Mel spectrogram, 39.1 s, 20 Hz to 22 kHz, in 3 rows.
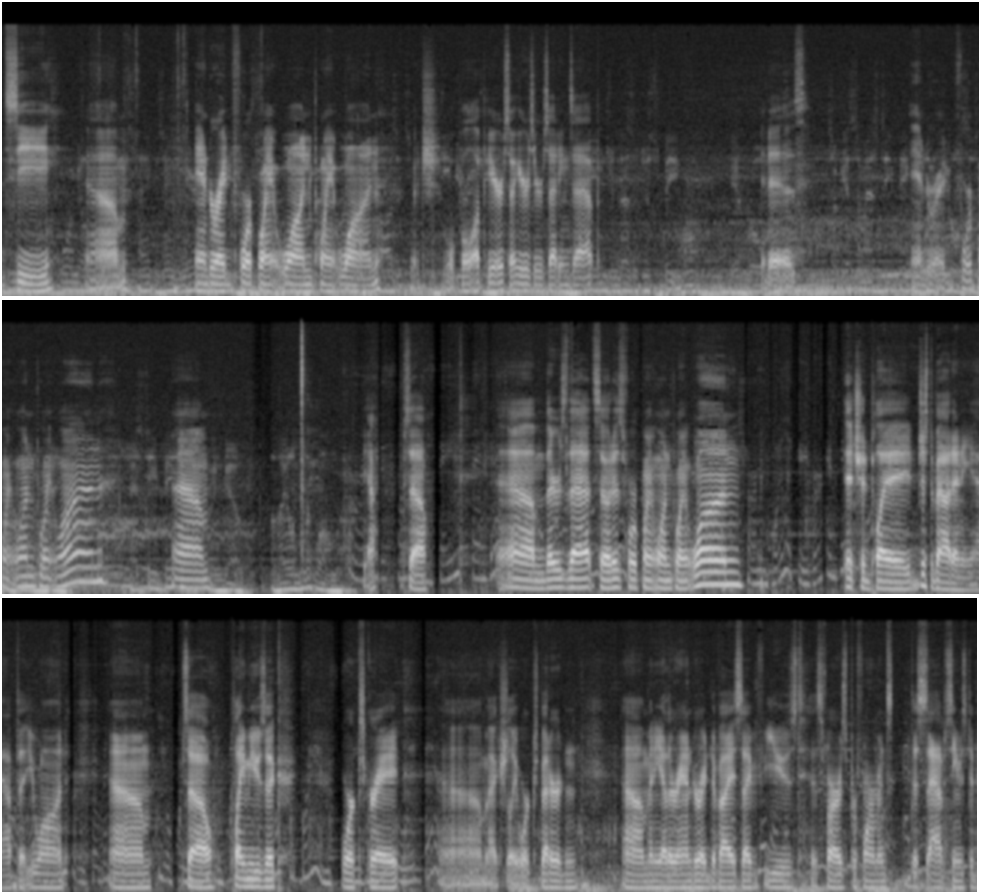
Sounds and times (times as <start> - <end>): Speech: 0.0 - 39.0.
